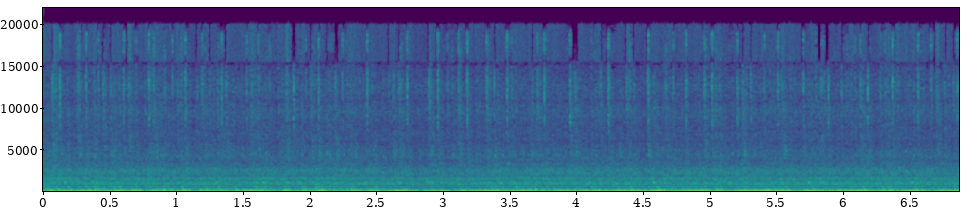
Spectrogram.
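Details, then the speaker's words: Mopar 580 stroker V8 first startup on run stand, mufflers fitted, timing 33 degrees, about 1,400 rpm fast idle, 65 psi oil pressure: deep steady even burble, no knocks or misses; healthy. "I got the timing on 33 right now. It seems pretty happy. We were about 1,400 RPM. Those mufflers definitely chill this thing out."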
